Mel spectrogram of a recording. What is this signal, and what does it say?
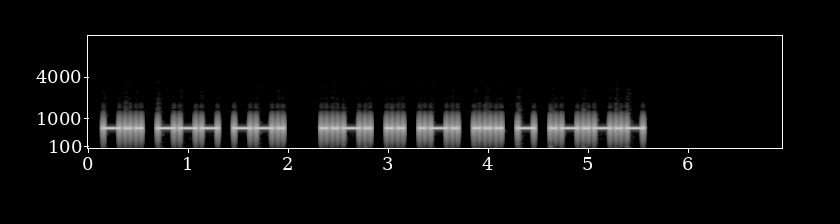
Morse code, heard as a keyed tone, about 21 wpm, 700 Hz. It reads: DOG FIRST.
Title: Sentences from Top 1000 Words - Review Part 2 - 22wpm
